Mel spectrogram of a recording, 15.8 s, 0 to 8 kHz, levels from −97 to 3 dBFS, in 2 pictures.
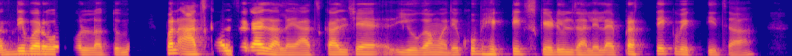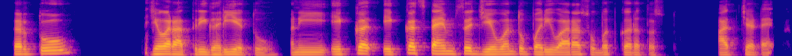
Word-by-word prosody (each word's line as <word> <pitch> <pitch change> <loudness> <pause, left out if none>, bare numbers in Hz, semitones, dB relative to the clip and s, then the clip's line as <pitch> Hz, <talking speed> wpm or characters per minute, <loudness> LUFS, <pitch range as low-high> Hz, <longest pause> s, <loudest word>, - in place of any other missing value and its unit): अगदी 120 +6 +1
बरोबर 135 -2 +6 0.2
बोललात 110 -1 -2
तुम्ही. 110 +2 -4 0.4
पण 170 +1 +7
आजकालचं 145 +6 +2
काय 165 -1 +10
झालंय, 110 -4 +1
आजकालच्या 120 +3 -1 0.4
युगामध्ये 110 -1 -2
खूप 145 -2 -5
हेक्टिक 130 +1 -3
शेड्यूल 120 -1 -1
झालेलं 105 -1 -3
आहे 110 - -1
प्रत्येक 125 +4 -1
व्यक्तीचा. 105 -6 -6 0.6
तर 130 0 +4
तो 155 +1 +2 1.0
जेव्हा 135 0 +5
रात्री 125 0 +1
घरी 115 0 -1
येतो 110 -4 -2 0.3
आणि 115 0 -4
एकच 130 +5 +1
एकच 170 +7 +1
टाईमचं 145 0 +4
जेवण 125 +2 0
तो 140 - 0
परिवारासोबत 115 -2 -1
करत 105 -2 -4
असतो, - - -17 0.5
आजच्या - - -4
टाईमाला. - - -12
125 Hz, 130 wpm, -21 LUFS, 115-135 Hz, 1.0 s, काय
